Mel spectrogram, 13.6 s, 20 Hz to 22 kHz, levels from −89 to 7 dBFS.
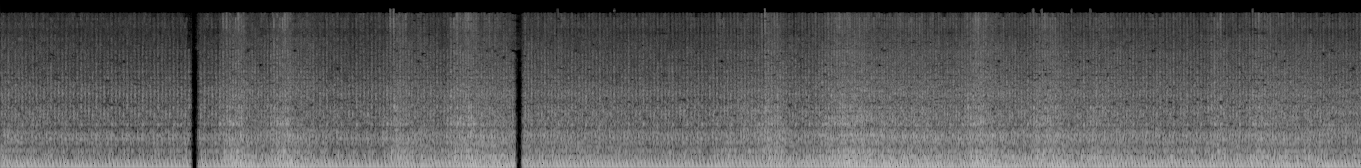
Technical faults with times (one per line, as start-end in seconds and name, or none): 1.88-1.99 AAC frame loss with muting
5.13-5.23 AAC frame loss with muting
